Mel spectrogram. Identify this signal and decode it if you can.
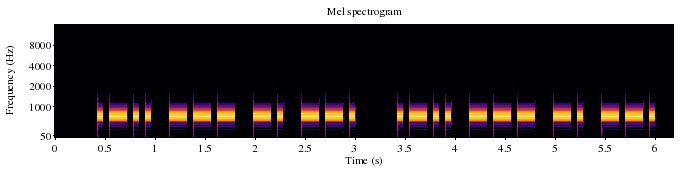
Morse code, heard as a keyed tone, about 20 wpm, 700 Hz. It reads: LONG LONG
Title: Top 300 Words Repeated 20wpm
